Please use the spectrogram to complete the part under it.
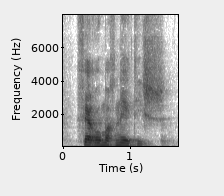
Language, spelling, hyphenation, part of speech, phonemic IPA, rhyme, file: Dutch, ferromagnetisch, fer‧ro‧mag‧ne‧tisch, adjective, /fɛroːmɑxˈneːtis/, -eːtis, Nl-ferromagnetisch.ogg
- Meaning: ferromagnetic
